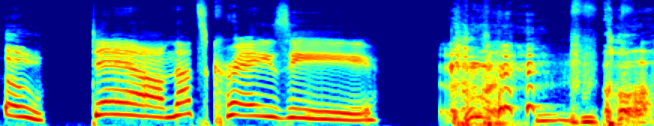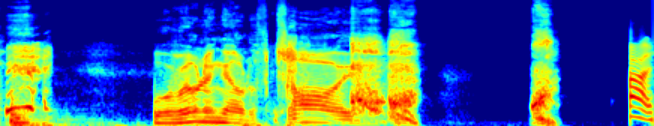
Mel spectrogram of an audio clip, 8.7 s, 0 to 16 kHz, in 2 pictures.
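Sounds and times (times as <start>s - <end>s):
speech: 0.2s - 4.8s, 5.4s - 7.2s, 7.9s - 8.7s
person faking a coughing fit: 3.0s - 4.8s, 6.6s - 7.2s, 7.9s - 8.2s.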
